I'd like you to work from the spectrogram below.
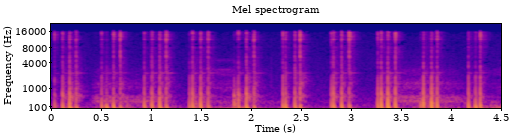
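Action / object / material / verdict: tap / glass Christmas bauble / glass / none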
